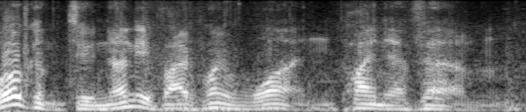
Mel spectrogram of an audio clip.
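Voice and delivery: radio announcer voice. Told to finish it, speaker does the station intro in a radio voice. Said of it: "you got that radio voice".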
